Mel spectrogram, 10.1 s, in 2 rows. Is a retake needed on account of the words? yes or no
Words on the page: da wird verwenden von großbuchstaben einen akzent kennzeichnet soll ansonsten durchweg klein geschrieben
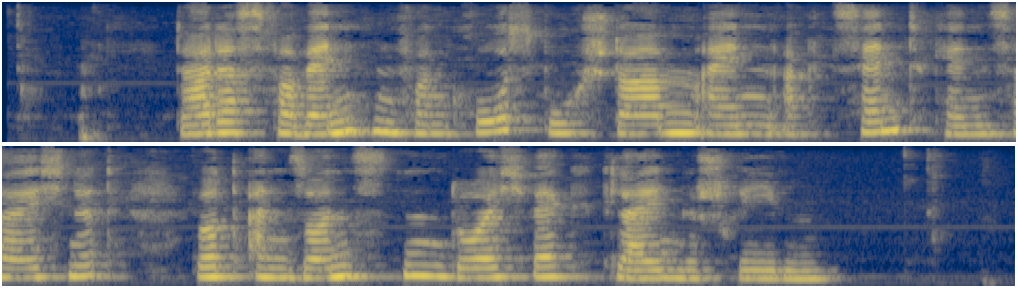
yes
